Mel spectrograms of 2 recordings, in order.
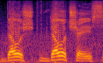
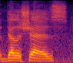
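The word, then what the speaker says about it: Delachaise: i believe it'd be delicious um but you know we uh we're a little bit liberal with the french pronunciations well just the pronunciations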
